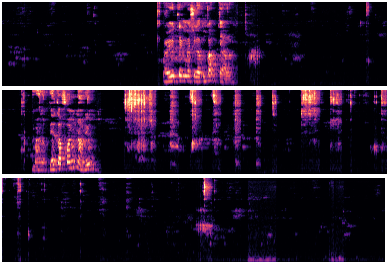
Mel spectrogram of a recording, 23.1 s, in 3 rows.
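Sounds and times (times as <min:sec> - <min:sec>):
chewing crispy fried fish: 0:10.1 - 0:19.9.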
